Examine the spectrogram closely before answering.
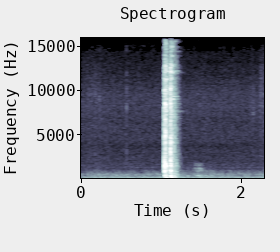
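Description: Metal forceps clack down on a hard surface.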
